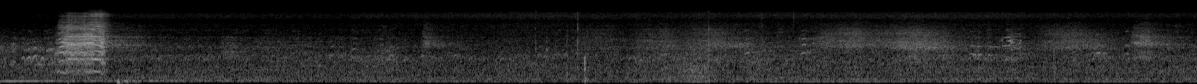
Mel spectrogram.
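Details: A Sulphur-crested Cockatoo at Barmah, Victoria, Australia, on 5 March 2022, in wind, gives one loud, harsh, grating screech near the start, followed by fainter, more distant raspy calls over a quiet background.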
